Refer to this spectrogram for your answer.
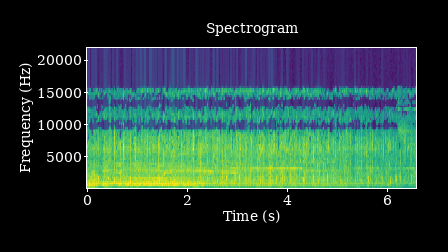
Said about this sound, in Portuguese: E eu peço agora, respeitosamente, uma salva de palmas para Elon Musk.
